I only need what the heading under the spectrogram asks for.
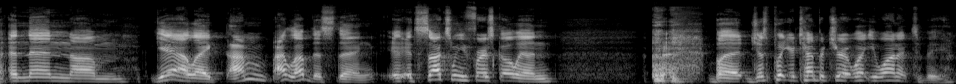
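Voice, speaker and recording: Casual livestream host, male, middle-aged, slightly high voice with a sharp forceful edge, loose-tongued and prone to swearing. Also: lively intonation, gravelly. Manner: rambling, profane, halting. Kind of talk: casual livestream chat, reading viewer comments.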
